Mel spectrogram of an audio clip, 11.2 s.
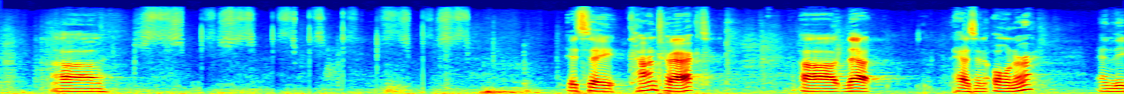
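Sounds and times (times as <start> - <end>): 
speech: 0.6 - 1.2, 5.7 - 7.2, 8.0 - 8.8, 9.6 - 10.4, 11.0 - 11.2
pen scratching while handwriting a word: 1.4 - 4.8.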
